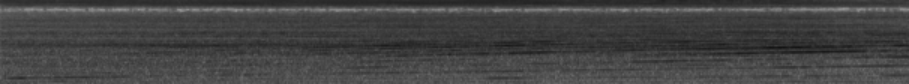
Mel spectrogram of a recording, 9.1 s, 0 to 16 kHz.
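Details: Alup SOLO 15 inverter-drive 15 kW screw compressor, permanent-magnet motor at 150 Hz, starting from 0 bar filling its receivers: steady, even airy roar with faint tones slowly climbing as pressure builds; no knocks or rattles, normal run.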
